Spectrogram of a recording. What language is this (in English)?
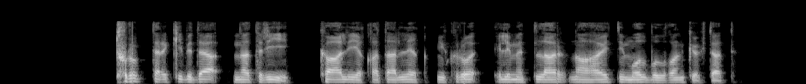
Uyghur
